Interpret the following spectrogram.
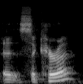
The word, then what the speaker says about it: Sakura: background and that was the ever so loved Sakura as I'm i pronouncing that right yeah yes and everybody pretty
